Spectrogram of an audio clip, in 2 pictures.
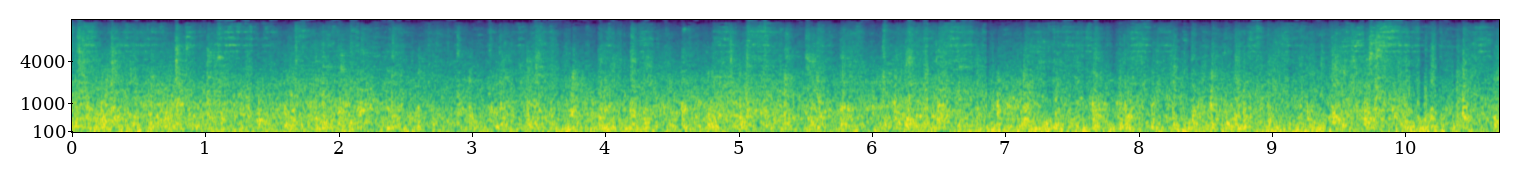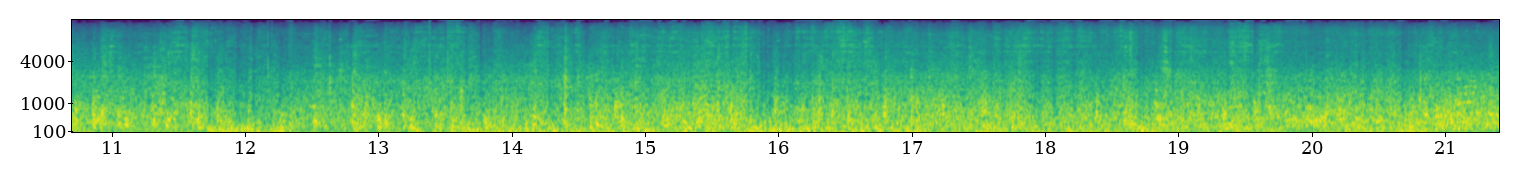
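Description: Narrow-gauge passenger train running, heard from aboard: a steady rumble of wheels on the rails with a few knocks.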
